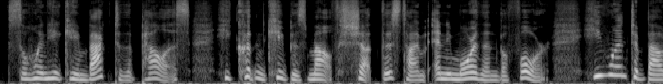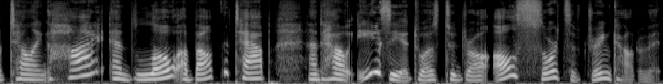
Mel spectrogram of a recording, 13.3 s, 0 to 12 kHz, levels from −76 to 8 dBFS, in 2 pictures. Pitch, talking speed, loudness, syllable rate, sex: 225 Hz, 200 wpm, -18 LUFS, 4.5 syllables/s, female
